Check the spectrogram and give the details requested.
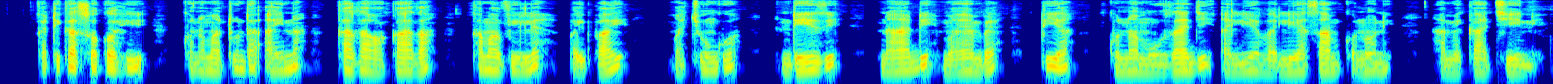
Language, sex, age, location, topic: Swahili, female, 25-35, Kisumu, finance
